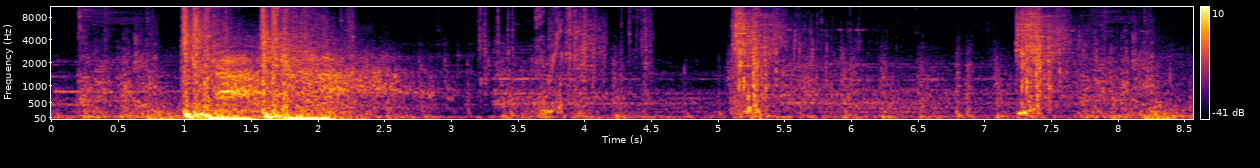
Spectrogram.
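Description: A blade swings and strikes with sharp whooshing hits.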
